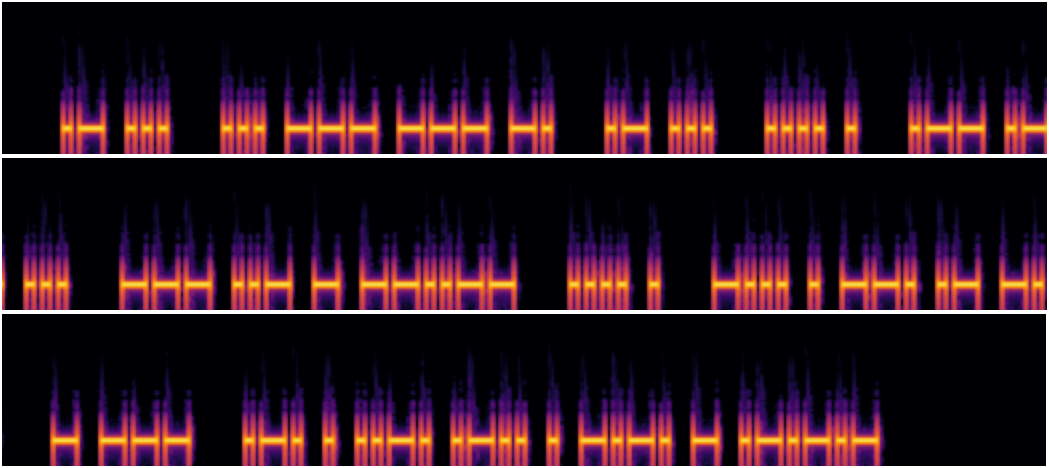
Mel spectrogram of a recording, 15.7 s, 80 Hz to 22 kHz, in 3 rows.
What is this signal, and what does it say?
Morse code, heard as a keyed tone, about 30 wpm, 700 Hz. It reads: AS SOON AS HE WAS OUT, HE BEGAN TO REFLECT.
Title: Sentences from Top 1500 Words 30wpm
